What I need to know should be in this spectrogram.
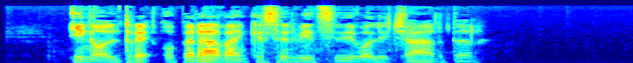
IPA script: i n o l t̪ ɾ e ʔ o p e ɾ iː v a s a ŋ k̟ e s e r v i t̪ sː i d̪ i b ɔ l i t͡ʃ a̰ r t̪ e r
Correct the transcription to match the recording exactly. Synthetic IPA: i n o l t̪ ɾ e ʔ o p e ɾ aː v a a ŋ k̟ e s e r v i t̪ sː i d̪ i v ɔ l i t͡ʃ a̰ r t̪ e r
